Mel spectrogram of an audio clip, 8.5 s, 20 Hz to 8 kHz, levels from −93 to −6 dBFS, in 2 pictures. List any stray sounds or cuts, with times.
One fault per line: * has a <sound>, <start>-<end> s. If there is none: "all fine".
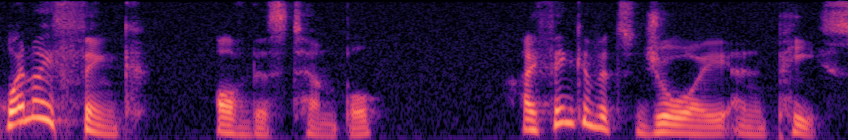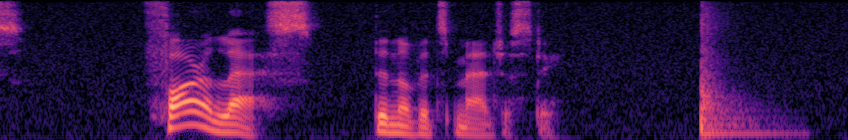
* has a thud, 7.7-8.3 s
